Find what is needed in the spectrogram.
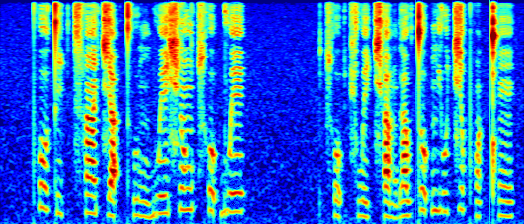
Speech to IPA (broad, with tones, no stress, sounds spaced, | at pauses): pʰ o˥˧ t̪ i˨ ʔ t͡sʰ ã˧ t͡ɕ a˨ ʔ t̪ʰ u˨˩ ŋ b w e˦ ɕ ɔ̃˦ ŋ t͡sʰ o˦ ʔ ɡ w e˦ | t͡sʰ o˨ ʔ t͡ɕʰ w e˨˩ t͡ɕʰ a˨˩ m ɡ a˧ w t̪ o˦ ʔ ŋ j u˦ t͡ɕ ə˦ pʰ ɔ̃˨ t̚ pʰ ẽ˧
